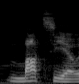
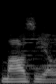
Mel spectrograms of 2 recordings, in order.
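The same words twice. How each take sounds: First: The z is said like a 'tz' sound. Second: The z is said as a plain z sound.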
